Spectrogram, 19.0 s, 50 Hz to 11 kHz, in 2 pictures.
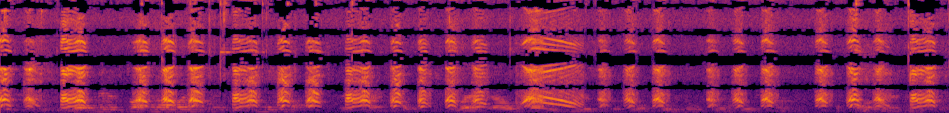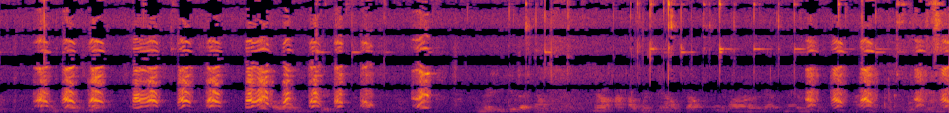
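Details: Border Collies "sing" along to Jingle Bells at Christmas 2011, yipping and howling in rapid, wavering bursts of short, pitched notes alongside the music.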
